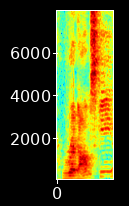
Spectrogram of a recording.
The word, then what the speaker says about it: Radomski: And of course, this episode was actually directed by one of the major bigwigs behind the show, Eric Radomski. I'm pretty sure that's how you pronounce it.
